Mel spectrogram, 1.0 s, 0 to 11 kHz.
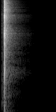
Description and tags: Clip In
Plastic clip on a life preserver snapping in. Recorded on my Canon 60D, cleaned up, EQed, and then a small amount of IR was added for some room feel.
Vest, Snap, Life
